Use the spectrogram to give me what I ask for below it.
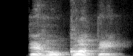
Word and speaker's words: tejocote: And they've mentioned several times in it Mexican hawthorn, tejocote. Is, am I saying that correctly? – Uh, I got Mexican, yeah, uh, uh, tejocote, yeah.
